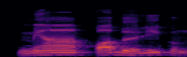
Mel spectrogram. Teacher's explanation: جب یہ نون ساکن یا نون تنوین کے بعد کہیں آ جائیں تو اس وقت نون کو اپنے مخرج میں چھپا کر ادا کرتے ہیں. قاف ویسے حرف مستعلیہ ہے، اس کو مفخم ادا کرتے ہیں، موٹا اور پر کر کے پڑھتے ہیں. با ساکن ہے، قلقلہ واجب ہوگا. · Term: حرف اخفا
